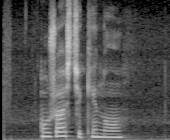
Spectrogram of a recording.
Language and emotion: Russian, sad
